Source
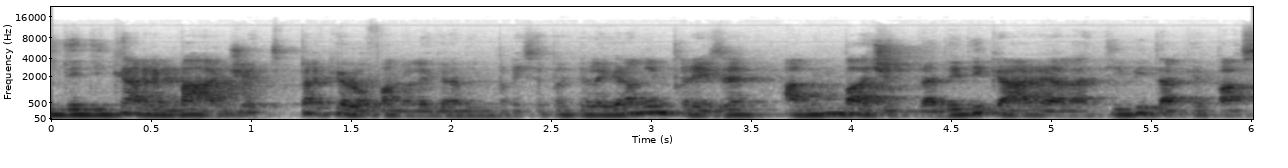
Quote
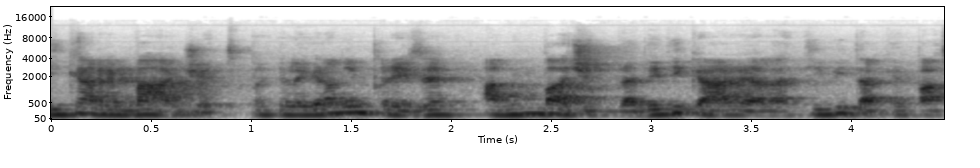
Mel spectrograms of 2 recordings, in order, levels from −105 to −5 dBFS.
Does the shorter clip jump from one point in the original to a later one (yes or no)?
yes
